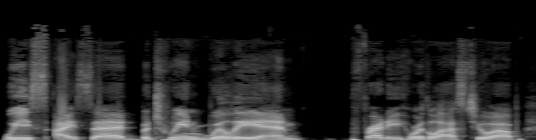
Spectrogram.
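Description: A woman's voice: mid-range voice, steady tone, moderate pace, fairly bright tone, smooth, no room sound. A woman co-hosting a baseball fan podcast, chatting casually in a frank, matter-of-fact way. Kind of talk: casual chat.

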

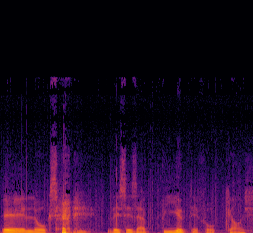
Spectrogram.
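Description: A dull-sounding old radio serial recording. a loyal Cockney small-time crook, deferential and chirpy. His pitch bounces up and down with a lot of life. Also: very animated, extremely slow, warm tone, full character voice. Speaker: actor.

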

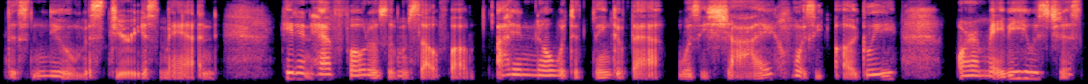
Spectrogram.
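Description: A woman with a breathy, husky voice reading a first-person erotic story in a soft, intimate, near-whispered delivery. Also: fairly low pitch, measured pace, no room sound, rough recording. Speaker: podcast host narrating own stories.

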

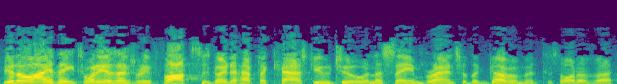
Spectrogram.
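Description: A man's voice: a little high, fairly quick, bright, forceful tone. A man hosting a 1950s radio theatre show in a polished, courteous showman style. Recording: dull 1950s radio broadcast recording.

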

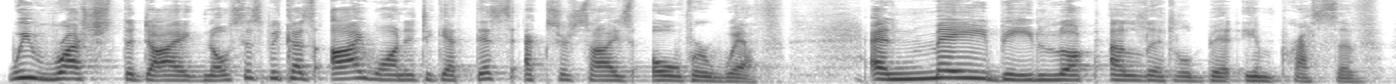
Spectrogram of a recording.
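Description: An actress plays a weary, defiant female healer in an audio comedy, her voice mid-pitched. She is dry, blunt and firm. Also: lively intonation, normal speed, lightly acted. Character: exasperated, defiant female royal physician. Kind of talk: audio comedy drama acting.

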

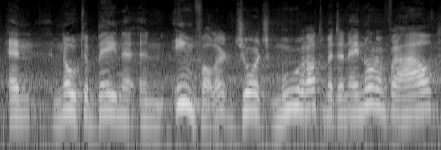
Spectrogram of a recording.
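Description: A man's voice: fairly high pitch, measured pace, dull audio, a little hiss or hum. A man working as a football reporter, giving live match commentary for radio.

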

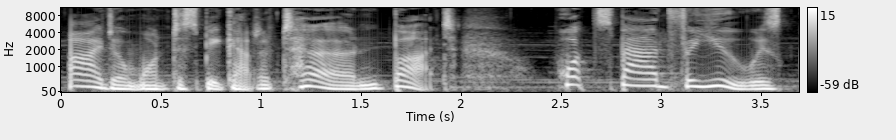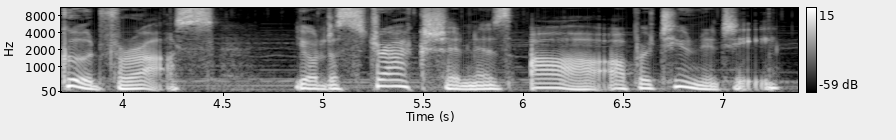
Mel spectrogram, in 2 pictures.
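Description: A woman's voice: low voice, sing-song, normal speed, a little mellow, faint music behind. A woman acting in an audio drama as a sly, self-serving schemer, with a languid, mocking drawl on her words.

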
